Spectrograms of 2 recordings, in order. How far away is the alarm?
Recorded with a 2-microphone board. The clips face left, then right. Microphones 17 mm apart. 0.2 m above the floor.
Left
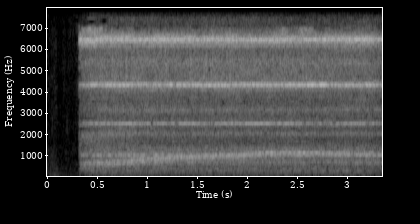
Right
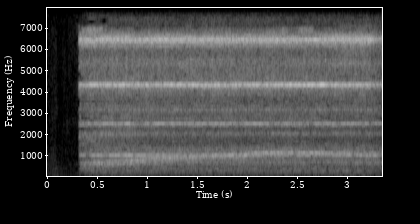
About 1.4 m.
